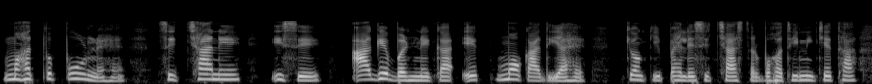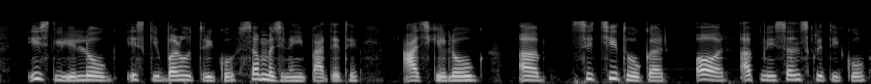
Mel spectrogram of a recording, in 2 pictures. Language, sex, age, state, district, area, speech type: Hindi, other, 30-45, Uttar Pradesh, Sonbhadra, rural, spontaneous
